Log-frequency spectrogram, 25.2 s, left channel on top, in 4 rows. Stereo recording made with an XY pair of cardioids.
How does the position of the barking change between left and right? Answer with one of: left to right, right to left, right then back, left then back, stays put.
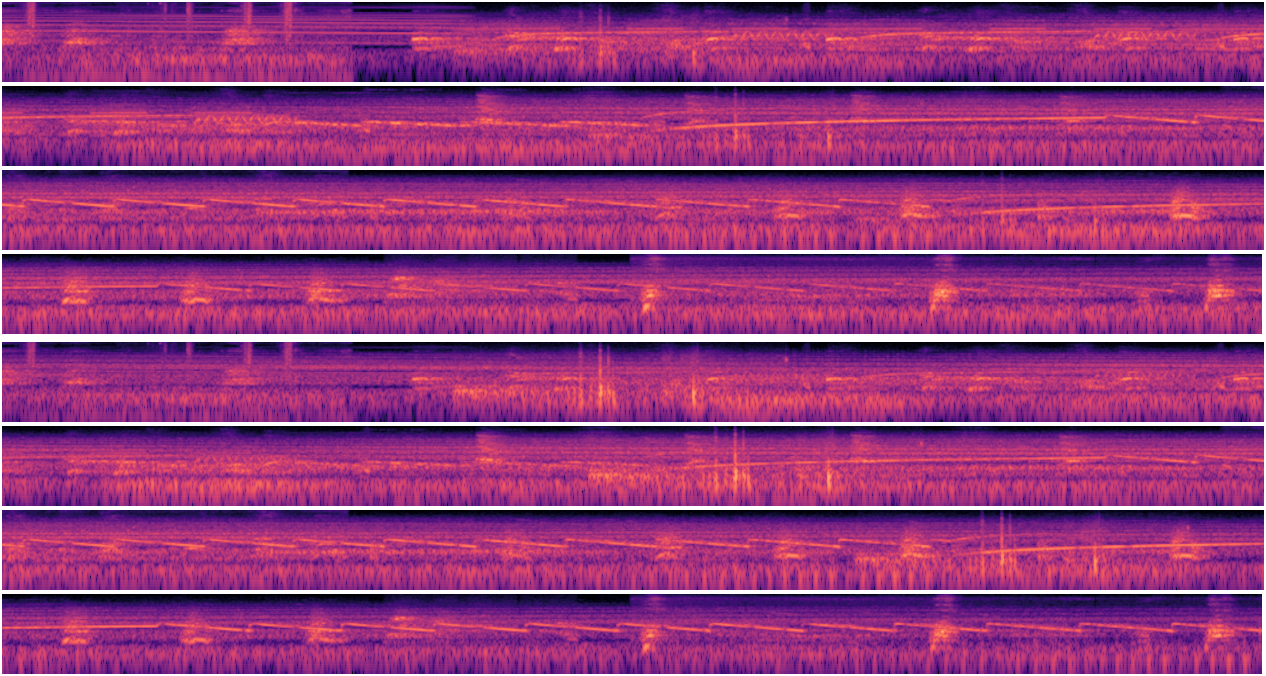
right then back.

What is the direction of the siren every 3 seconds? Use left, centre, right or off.
left, left, left, left, centre, centre, right, right, right.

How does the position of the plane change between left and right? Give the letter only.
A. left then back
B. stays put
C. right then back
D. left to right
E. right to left
E.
